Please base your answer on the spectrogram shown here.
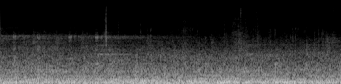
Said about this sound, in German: Der Aufzug fährt nach unten und bleibt jetzt stehen. Erdgeschoss.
